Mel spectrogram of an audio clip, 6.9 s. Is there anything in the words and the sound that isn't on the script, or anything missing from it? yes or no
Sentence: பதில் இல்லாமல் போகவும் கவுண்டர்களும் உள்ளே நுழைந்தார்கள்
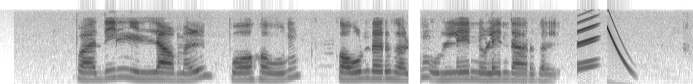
yes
